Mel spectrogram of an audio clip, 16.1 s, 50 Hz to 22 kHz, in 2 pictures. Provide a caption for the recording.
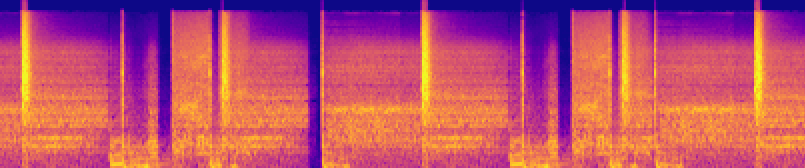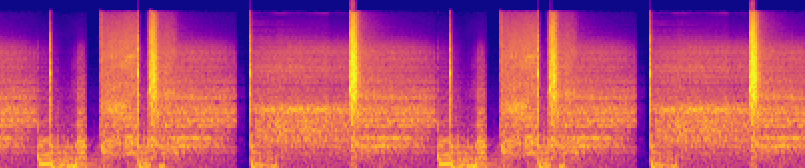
120 BPM Highly Processed Drum Beats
